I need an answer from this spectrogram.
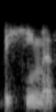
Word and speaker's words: behemoth: off this monster I know that it's actually pronounced behemoth and I just said to him off for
